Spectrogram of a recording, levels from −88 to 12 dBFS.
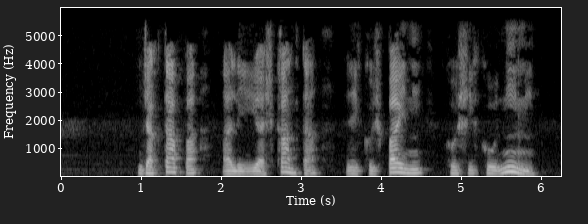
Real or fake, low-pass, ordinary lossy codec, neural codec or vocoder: real; 5.4 kHz; AAC, 48 kbps; none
